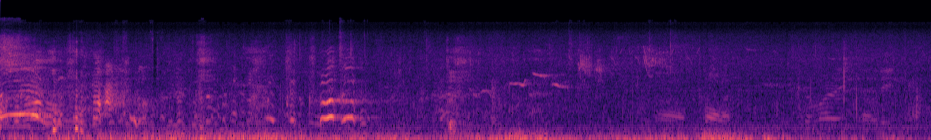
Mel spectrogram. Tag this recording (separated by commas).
tweet, Gunshot, Bird vocalization, Bird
